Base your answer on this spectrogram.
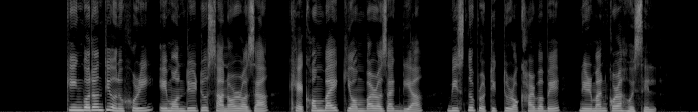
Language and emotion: Assamese, neutral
